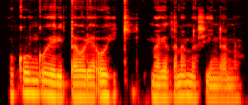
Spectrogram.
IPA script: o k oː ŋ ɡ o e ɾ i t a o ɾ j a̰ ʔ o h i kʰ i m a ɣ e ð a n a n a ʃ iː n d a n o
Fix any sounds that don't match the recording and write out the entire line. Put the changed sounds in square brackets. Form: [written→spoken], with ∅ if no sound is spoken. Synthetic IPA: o k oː ŋ ɡ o e ɾ i t a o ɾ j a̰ ʔ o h i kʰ i m a ɣ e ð a n a [n→m] a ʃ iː n d a n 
